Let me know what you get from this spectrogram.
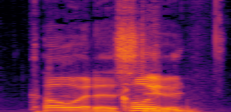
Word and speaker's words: coitus: Koi. Like a koi pond, and then tis. – Coitus, dude.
